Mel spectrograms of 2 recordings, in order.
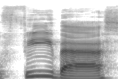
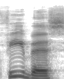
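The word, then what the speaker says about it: Feebas: for the fish it's a feeble bass so fee bass isn't surprising though anyone who called it Phoebus is surely disappointed right now as for the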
